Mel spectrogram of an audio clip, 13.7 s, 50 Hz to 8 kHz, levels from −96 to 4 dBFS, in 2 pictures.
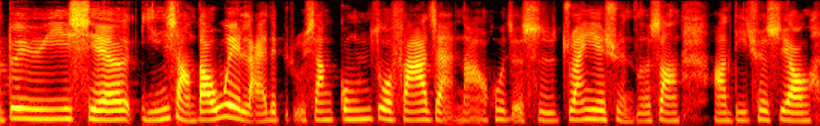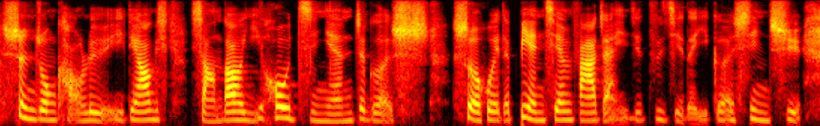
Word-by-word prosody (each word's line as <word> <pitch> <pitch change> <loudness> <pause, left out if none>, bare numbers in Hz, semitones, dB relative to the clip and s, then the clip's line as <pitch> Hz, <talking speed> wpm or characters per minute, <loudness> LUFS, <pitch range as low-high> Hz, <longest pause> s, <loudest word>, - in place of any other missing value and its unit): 对 240 +3 +2
于 225 0 -2
一 230 0 -2
些 215 -2 +7
影 215 +1 -6
响 185 -6 +4
到 205 +1 +6
未 260 +2 +5
来 180 -3 -2
的， 195 - -8
比 - - -26
如 - - -17
像 205 +1 -1
工 220 +1 -7
作 230 -1 -2
发 205 0 +4
展 205 - -4
呐， - - -8
或 220 -1 -11
者 205 - -11
是 185 -2 -1
专 210 +2 -1
业 215 -1 -1
选 205 -1 -5
择 180 +1 -12
上， 185 0 0 0.3
啊， 185 - -4
的 195 +1 -13
确 215 +1 -5
是 210 +1 0
要 185 -1 +2
慎 255 -7 +2
重 210 -2 -3
考 - - -8
虑， 185 0 -7
一 195 - -12
定 205 - -7
要 200 +1 +3 0.3
想 170 - -2
到 195 +2 +4
以 195 +6 -13
后 255 0 +1
几 200 -2 0
年 175 +1 -9
这 230 - -5
个 - - -11
社 - - +5 0.2
社 - - +3
会 200 +1 -5
的 190 - -10
变 205 -5 -1
迁 200 0 0
发 190 -2 +3
展 220 - -6
以 - - -19
及 205 -5 -17
自 210 +2 -12
己 - - -7
的 - - -12
一 - - -16
个 200 +1 -12
兴 200 -2 -2
趣。 195 +1 +3
205 Hz, 275 characters per minute, -22 LUFS, 190-220 Hz, 0.3 s, 些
